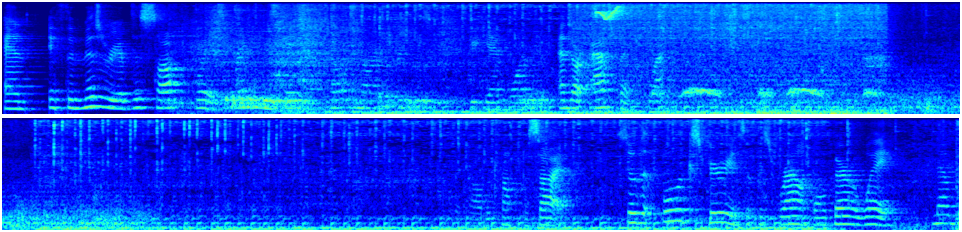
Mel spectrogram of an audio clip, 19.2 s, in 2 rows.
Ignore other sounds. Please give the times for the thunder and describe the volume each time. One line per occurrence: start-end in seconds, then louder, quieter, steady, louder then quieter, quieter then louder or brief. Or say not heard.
6.8-11.2 louder.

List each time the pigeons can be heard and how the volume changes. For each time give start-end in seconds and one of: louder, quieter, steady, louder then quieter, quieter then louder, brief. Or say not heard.
1.6-8.9 quieter then louder.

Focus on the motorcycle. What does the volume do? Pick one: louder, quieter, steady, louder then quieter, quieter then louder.
steady.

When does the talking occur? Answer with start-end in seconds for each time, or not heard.
0.0-6.7, 14.1-19.1.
